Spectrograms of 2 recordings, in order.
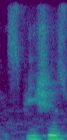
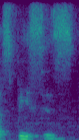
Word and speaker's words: species: طبعا يدرس السبيشيز حقة الكائنات الحية اللي هي أنواع وكائنات وطوائف الكائنات الحية، تنطق سبيشيز، والأمريكان يقولها سبيسيز، تنفع الاثنين سبيشيز وسبيسيز، يعني أنواع الكائنات الحية.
